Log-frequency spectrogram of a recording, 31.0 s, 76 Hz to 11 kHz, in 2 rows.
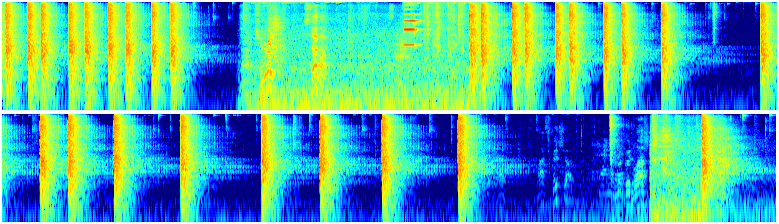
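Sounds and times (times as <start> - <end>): handgun shots: 0.0 - 4.0, 9.4 - 13.8, 15.2 - 18.2, 19.0 - 19.6, 20.7 - 22.4, 23.1 - 23.8, 24.6 - 25.4, 29.5 - 30.3
electronic timer beep: 8.0 - 8.5.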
